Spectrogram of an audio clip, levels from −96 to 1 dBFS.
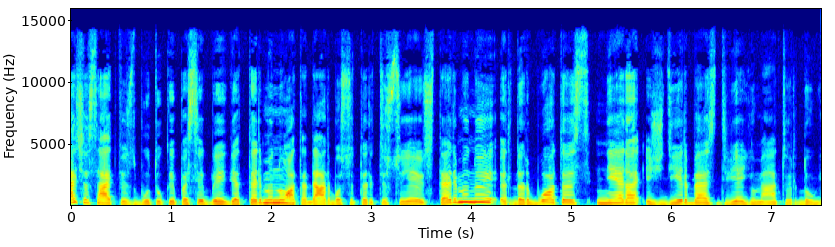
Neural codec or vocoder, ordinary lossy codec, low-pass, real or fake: none; MP3, 96 kbps; 14.4 kHz; real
